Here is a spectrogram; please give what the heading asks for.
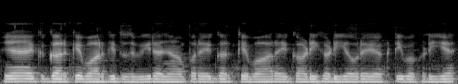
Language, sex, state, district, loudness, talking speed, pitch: Hindi, male, Chandigarh, Chandigarh, -16 LUFS, 275 wpm, 125 Hz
